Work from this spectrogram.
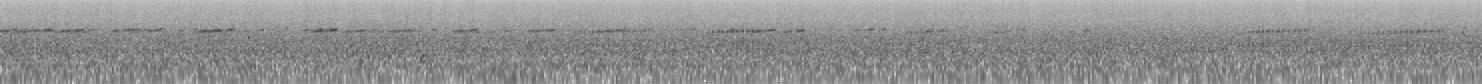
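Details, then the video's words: Frogs calling by a forest river, giving short high rattling trills in quick bursts, roughly one every half second, with pauses between runs, all over a steady hiss of rushing river water. "River and Frogs sleep sounds"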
